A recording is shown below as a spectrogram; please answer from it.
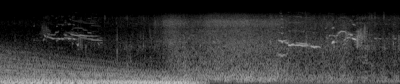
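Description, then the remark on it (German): Steady wash of sea waves with a low rumbling roar that eases after two seconds into softer surf hiss, with faint bird chirps overhead; an open, summery beach atmosphere without voices. “Ohrenblicklich war sie umgeben von Sonne, Meer und dem Alarm des Bordcomputers.”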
